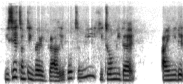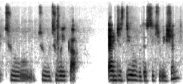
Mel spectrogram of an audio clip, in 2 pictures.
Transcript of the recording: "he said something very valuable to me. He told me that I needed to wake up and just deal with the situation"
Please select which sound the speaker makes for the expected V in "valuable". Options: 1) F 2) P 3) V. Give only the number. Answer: 3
